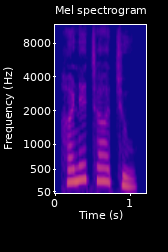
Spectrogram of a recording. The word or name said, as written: ಹಣೆಚಾಚು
